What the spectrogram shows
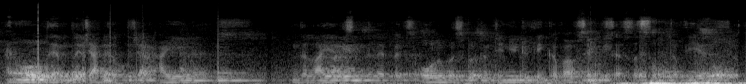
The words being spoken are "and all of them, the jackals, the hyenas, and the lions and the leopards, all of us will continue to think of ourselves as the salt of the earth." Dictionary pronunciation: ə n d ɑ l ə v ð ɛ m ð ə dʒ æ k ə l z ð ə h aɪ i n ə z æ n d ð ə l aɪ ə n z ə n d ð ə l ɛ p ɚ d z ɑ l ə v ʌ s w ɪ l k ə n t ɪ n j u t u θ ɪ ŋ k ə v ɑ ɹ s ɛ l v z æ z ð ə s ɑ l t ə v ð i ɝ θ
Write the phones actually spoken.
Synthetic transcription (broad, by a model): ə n ɑ l ə v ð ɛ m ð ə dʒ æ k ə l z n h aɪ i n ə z n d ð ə l aɪ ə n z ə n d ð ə l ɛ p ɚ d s ɑ l ə v ʌ s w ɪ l k ə n t ɪ n j u t u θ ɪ ŋ k ə v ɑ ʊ s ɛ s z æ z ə s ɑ t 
